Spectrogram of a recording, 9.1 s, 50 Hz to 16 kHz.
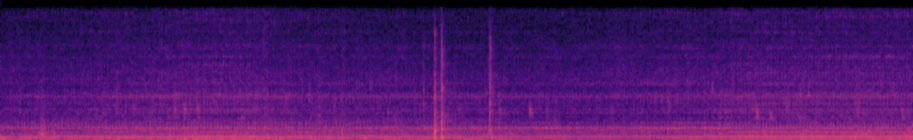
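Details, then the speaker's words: Vintage splash-lubricated Westinghouse fridge compressor running fully cold at 2.4 A and 159 W, condenser warm top to bottom. The smooth steady hum has soft even ticking and no knocks; the compressor is healthy. "nice splash lubricated westinghouse 2.4 amp 159 watts the condenser is warm all the way from the top to the bottom"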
